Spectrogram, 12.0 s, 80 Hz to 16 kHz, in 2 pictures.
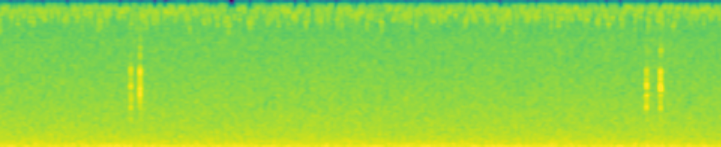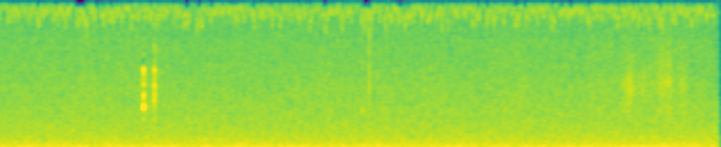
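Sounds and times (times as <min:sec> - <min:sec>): faint hiss: 0:00.0 - 0:12.0
computer mouse clicks: 0:01.0 - 0:01.4, 0:05.4 - 0:05.6, 0:07.2 - 0:07.5.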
